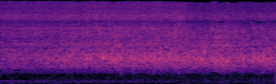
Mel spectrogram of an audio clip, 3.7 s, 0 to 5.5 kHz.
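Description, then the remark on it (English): A steady, loud rush of water pouring heavily from a spout into a tank whose water level is down 6 feet, a continuous hissing torrent that holds even throughout with no voices. “Check on that water level, will you? Water level down 6 feet. Swing that spout over.”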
